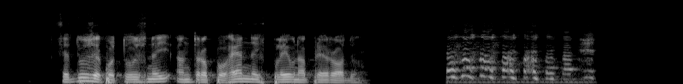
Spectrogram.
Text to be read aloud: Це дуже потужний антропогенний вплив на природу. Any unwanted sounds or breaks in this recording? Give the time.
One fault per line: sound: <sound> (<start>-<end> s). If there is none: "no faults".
sound: laugh (4.5-6.0 s)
